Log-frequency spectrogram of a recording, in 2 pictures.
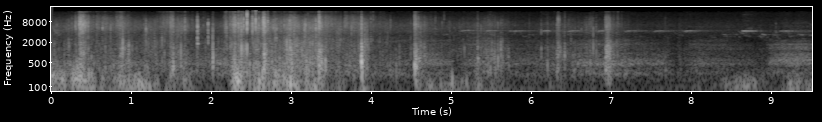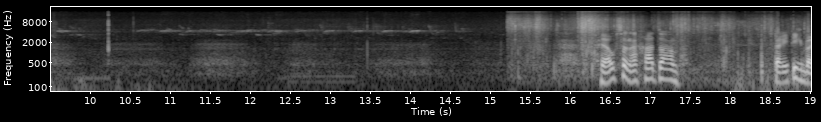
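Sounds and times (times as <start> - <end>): faint bird song: 0.0 - 19.0.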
